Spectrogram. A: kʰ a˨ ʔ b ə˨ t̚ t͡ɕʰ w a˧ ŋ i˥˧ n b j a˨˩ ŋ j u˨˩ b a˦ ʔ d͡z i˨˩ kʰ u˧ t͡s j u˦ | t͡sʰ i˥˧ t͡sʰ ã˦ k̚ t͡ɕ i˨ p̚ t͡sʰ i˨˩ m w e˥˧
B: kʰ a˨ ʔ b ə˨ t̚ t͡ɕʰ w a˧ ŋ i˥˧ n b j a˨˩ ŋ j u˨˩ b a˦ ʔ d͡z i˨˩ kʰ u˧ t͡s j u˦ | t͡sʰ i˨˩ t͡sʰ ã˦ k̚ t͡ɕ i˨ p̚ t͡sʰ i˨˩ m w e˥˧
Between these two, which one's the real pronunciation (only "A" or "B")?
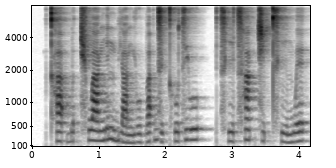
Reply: B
